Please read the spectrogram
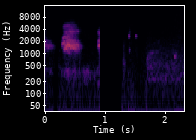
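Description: Near silence on the call line, broken by one short, faint call about half a second in and a soft click just before the one-second mark.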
